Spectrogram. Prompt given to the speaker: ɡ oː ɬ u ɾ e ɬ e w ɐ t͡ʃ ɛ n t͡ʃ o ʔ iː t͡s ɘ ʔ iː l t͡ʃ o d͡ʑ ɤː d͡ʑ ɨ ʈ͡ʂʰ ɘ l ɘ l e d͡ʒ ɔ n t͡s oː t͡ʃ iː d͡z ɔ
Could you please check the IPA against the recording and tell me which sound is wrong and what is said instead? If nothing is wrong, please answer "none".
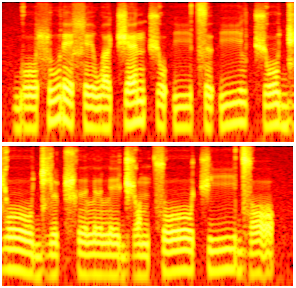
ɤː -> oː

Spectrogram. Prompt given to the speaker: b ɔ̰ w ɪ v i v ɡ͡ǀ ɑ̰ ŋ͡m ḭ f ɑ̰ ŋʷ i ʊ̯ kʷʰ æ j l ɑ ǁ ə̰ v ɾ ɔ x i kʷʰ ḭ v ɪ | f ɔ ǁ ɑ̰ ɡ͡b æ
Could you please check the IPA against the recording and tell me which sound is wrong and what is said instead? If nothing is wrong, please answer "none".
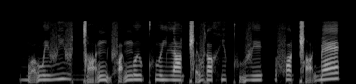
none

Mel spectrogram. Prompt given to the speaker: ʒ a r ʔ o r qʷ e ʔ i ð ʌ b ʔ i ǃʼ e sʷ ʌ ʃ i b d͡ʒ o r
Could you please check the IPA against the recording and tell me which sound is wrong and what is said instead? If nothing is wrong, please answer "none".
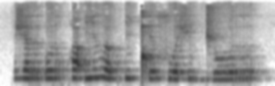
none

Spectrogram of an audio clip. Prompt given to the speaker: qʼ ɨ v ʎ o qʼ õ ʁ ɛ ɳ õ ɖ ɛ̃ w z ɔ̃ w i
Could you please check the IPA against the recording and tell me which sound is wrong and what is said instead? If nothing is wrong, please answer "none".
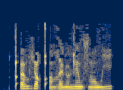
none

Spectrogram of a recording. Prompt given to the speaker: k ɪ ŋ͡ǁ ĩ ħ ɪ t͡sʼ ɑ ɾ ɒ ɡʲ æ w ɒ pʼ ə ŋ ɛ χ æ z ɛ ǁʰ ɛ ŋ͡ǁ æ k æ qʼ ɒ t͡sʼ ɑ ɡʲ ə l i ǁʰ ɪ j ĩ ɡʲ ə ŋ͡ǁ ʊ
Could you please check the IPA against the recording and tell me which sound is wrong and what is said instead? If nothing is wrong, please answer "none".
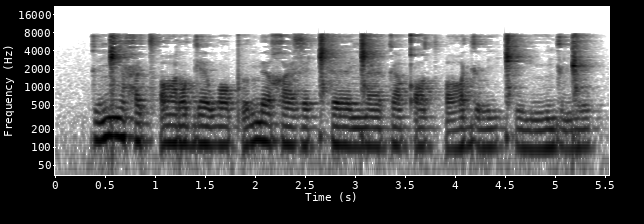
none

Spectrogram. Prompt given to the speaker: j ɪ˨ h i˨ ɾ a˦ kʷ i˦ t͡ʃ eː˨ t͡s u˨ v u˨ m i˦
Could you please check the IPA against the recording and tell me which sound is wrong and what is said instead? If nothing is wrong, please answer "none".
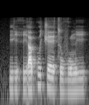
ɪ˨ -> i˨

